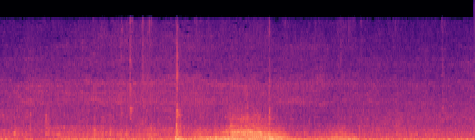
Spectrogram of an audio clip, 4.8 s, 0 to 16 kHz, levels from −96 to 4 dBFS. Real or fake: real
